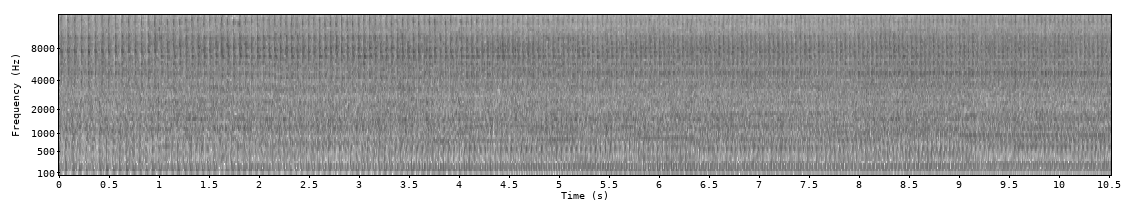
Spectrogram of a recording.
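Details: 1960s-era roughly 10 hp Briggs & Stratton (Hale fire pump), recently tuned, fresh oil, some old fuel, started on choke: loud, fast, even single-cylinder bark, starts readily, no misses or knocks; normal running, a bit smoky (owner suspects rings).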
